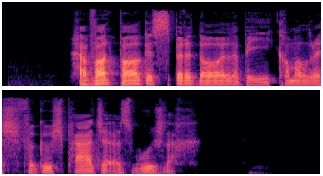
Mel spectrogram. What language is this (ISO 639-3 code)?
glv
